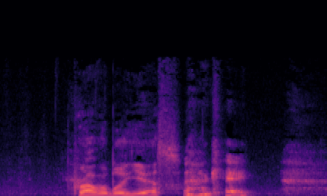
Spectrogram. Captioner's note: chuckles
